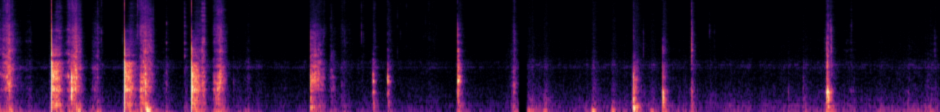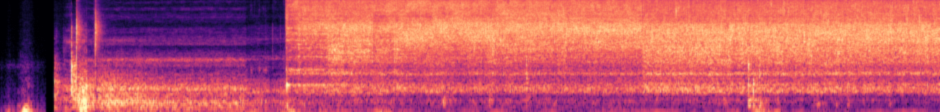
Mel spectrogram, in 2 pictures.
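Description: A chef's knife chopping raw bacon on a wooden end-grain cutting board: a run of sharp, uneven knocks, one or two a second. About halfway through, diced bacon starts sizzling steadily in a stainless steel pot as its fat renders out, and the sizzle turns louder a few seconds later.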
